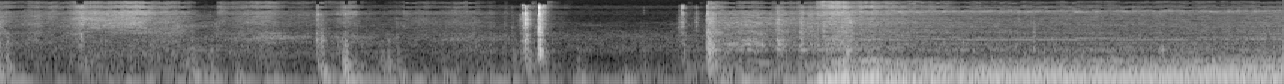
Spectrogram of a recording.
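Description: An old pickup truck engine cranks and catches, then settles into a steady, loud rumbling idle after a few clunks and rattles.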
